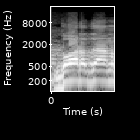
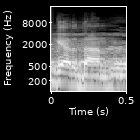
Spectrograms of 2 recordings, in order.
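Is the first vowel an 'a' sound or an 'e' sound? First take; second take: a sound; e sound. First: The first vowel is an open a sound. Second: The first vowel is an e sound. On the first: "যেমন আমরা গরদান বলি" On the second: "অনেকে বলে গেরদান"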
